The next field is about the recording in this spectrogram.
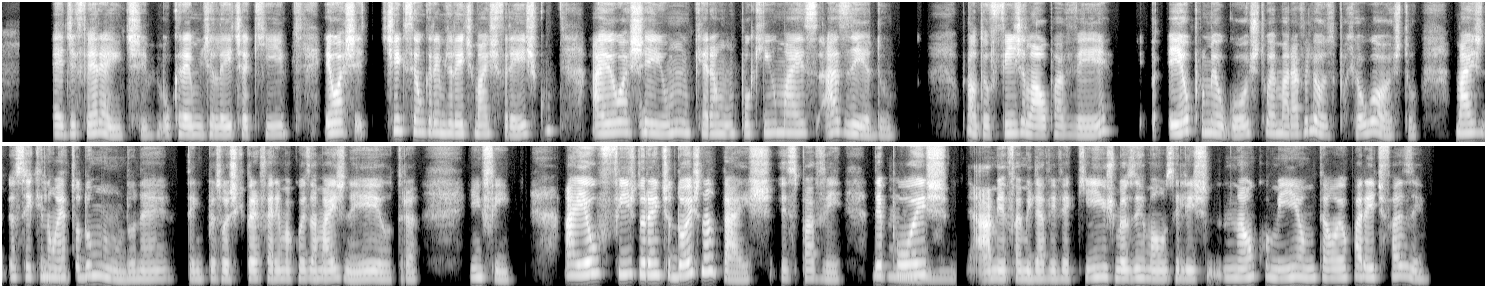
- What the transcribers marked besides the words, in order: tapping
- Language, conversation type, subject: Portuguese, podcast, Que comida te conforta num dia ruim?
